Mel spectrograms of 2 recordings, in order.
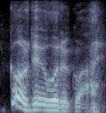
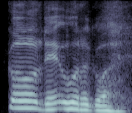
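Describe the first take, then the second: First: It sounds pleading, as if negotiating. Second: It sounds sad and dejected. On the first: Maybe the goal can somehow be undone. "Then bargaining" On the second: All hope is lost.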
